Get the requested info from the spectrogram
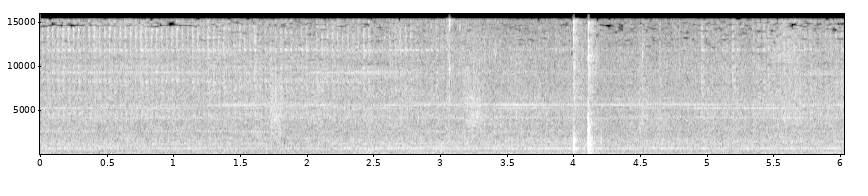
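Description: Refrigeration trainer's compressor running with a steady hum while it pumps the system down toward a vacuum, pushing the liquid refrigerant into the recovery tank. Two sharp clicks close together about four seconds in.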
